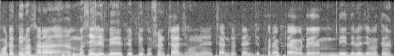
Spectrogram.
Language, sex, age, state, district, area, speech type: Odia, male, 30-45, Odisha, Koraput, urban, spontaneous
